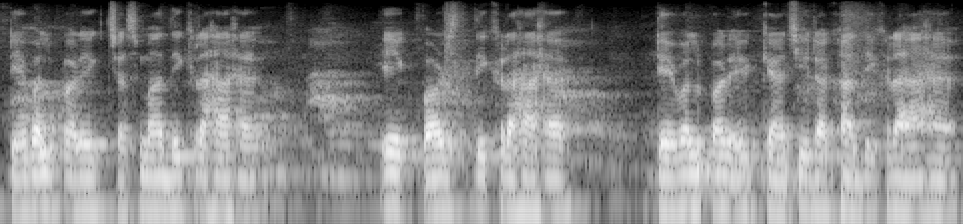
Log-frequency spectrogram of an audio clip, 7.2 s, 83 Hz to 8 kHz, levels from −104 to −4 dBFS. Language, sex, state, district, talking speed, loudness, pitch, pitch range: Hindi, male, Bihar, Patna, 165 wpm, -17 LUFS, 105 Hz, 105-110 Hz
